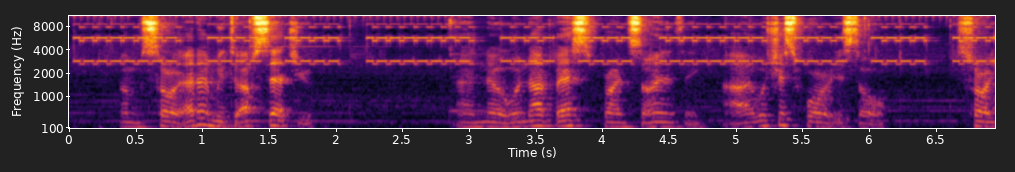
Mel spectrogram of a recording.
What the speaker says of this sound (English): Yumi, that's my phone.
